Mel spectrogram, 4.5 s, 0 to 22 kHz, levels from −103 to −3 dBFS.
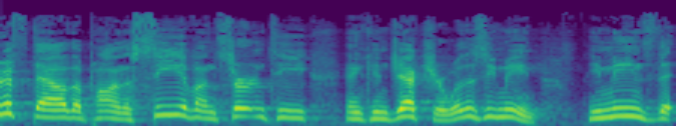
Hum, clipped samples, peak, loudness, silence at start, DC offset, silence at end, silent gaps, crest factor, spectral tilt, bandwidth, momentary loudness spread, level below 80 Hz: none; under 0.1%; -6 dBFS; -25 LUFS; 0 s; under 0.1%; 0.05 s; none; 18 dB; -6.5 dB/octave; 15 kHz; 11 LU; -66 dBFS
